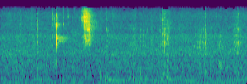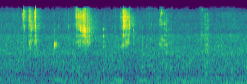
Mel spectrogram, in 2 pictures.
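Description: Raw cucumber slice being bitten and chewed close to the microphone: a scatter of short, crisp crunches, the clearest about a second in and around three and a half to four and a half seconds in, over a faint steady low hum.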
